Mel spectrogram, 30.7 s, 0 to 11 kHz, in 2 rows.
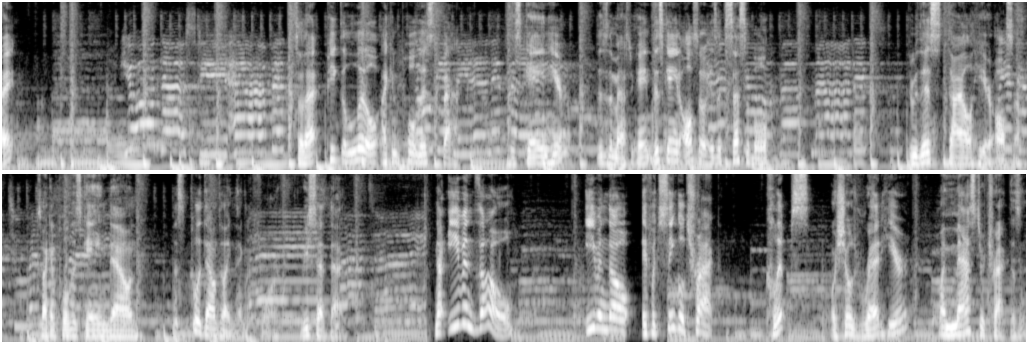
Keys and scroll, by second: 21.7 space, 22.9 space, 25.3 space.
